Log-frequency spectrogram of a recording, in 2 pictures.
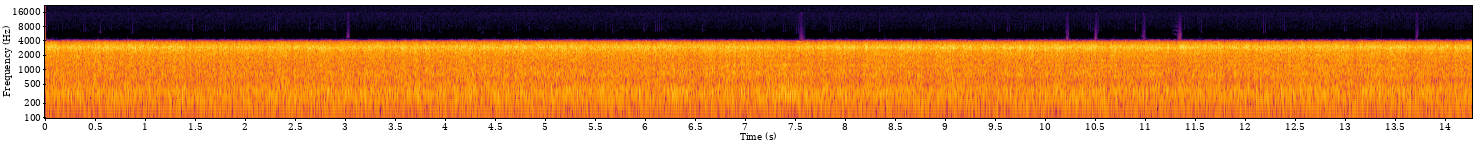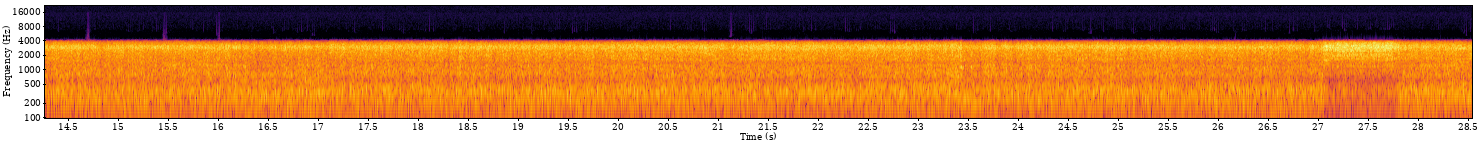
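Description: NJ Transit Multilevel passenger coach rolling at speed over the rails, heard from inside the car: a steady, loud rumble and rattle of wheels and car body. A brief higher-pitched hiss rises about a second before the end.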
